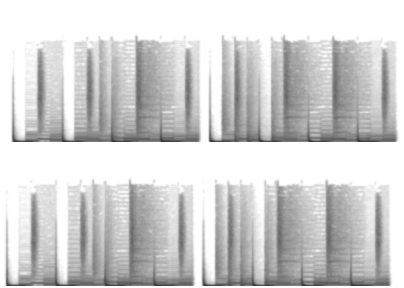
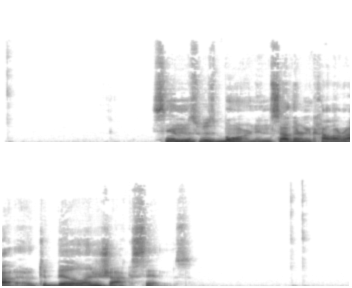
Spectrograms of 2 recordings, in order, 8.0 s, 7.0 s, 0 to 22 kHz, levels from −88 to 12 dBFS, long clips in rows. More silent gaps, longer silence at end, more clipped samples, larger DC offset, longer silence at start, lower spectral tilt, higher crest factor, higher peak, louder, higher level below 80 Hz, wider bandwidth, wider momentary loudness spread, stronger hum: neither; second, 0.15 s vs 1.65 s; neither; first, 0.1% vs under 0.1%; second, 0.1 s vs 1.5 s; about the same, -6 dB/octave vs -6 dB/octave; about the same, 14 dB vs 18 dB; first, 0 dBFS vs -6 dBFS; first, -16 LUFS vs -22 LUFS; first, -16 dBFS vs -62 dBFS; about the same, 16.5 kHz vs 16 kHz; second, 3 LU vs 11 LU; neither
